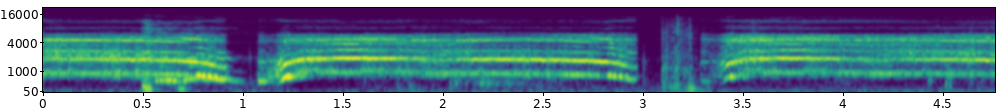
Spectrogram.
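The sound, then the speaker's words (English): A screaming goat sound effect gives three long, loud, strained, harmonic bleats with brief breaks between them. Each cry swoops at its start and end, heard alone without talk. “Is the screaming goat a good sound effect for Easter?”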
